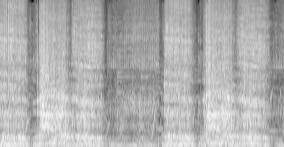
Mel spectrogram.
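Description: Lion roar sound effect, heard twice: two loud roars of about two seconds each, the second beginning about three seconds in.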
